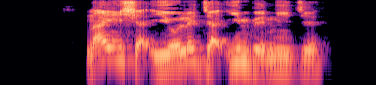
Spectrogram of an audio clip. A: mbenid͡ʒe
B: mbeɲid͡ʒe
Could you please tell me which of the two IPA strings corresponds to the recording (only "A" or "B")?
A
